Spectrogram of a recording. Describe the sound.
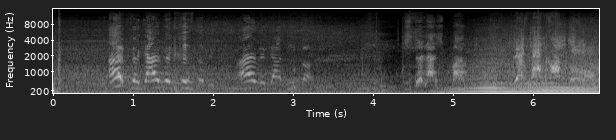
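A car engine starting and pulling away during a tense family quarrel; voices talk over a low hum first, then the engine note swells and climbs steadily in pitch as the car drives off.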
